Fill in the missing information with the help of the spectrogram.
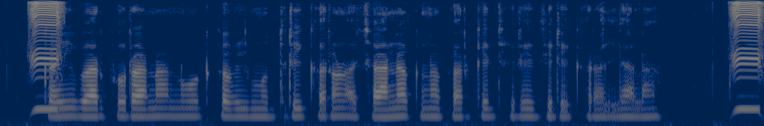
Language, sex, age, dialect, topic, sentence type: Bhojpuri, male, 31-35, Western, banking, statement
